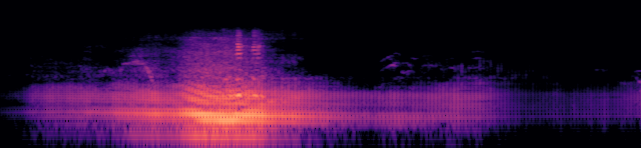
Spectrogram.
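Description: A motor vehicle's engine passing close by on the road: it grows louder to a peak about two seconds in, then fades away over the next few seconds.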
